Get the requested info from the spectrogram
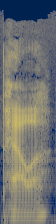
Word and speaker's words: Pougher: The remarkable wicketkeeper Dick Power, who we've also spoken about before, whose people suggest that the pronunciation of P-O-U-G-H-E-R should not be Power. I contest that. I think that is the only way to pronounce it, even if you could come up with an alternative.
